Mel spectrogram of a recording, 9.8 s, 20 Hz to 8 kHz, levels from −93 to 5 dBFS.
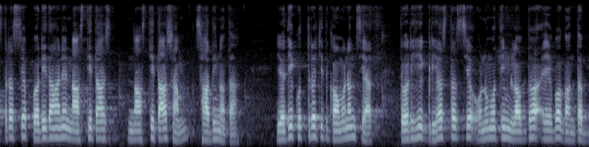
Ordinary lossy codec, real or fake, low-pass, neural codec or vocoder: none; fake; 7.2 kHz; vocoder, 44.1 kHz, 128 mel bands every 512 samples, BigVGAN v2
